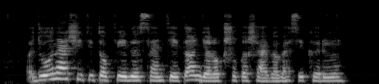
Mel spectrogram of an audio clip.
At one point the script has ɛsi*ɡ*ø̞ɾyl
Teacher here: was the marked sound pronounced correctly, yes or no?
no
